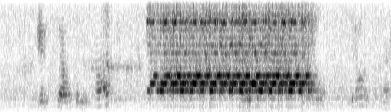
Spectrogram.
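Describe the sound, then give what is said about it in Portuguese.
A Portuguese-language voicemail tone sounds after a recorded announcement that the call is being forwarded to voicemail and will be charged after the tone: one steady, buzzy beep lasting about two seconds, loud and unwavering in pitch, with brief snatches of speech before it and faint talking after. “Chamada está sendo encaminhada para a Caixa Postal e estará sujeita à cobrança após o sinal.”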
